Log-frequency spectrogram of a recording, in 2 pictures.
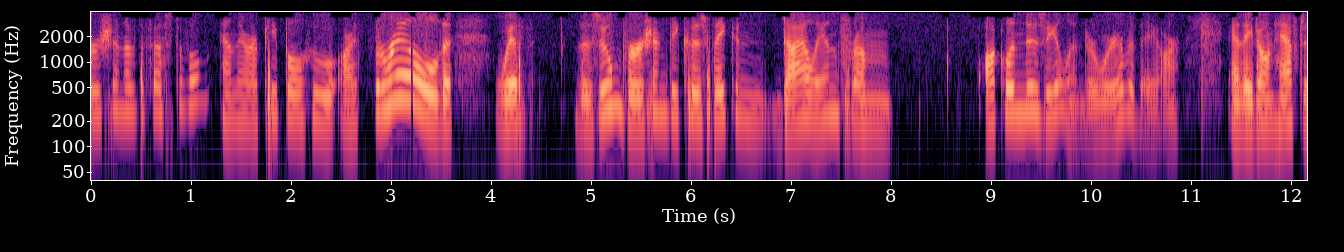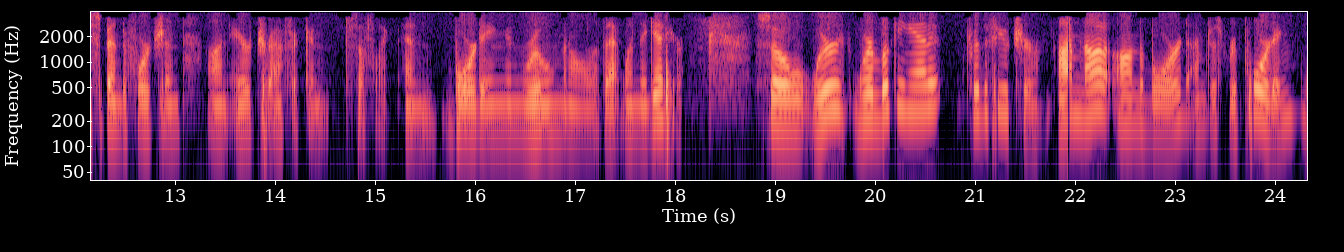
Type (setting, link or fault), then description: link, phone line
